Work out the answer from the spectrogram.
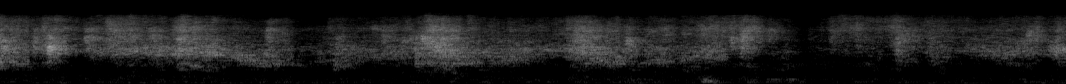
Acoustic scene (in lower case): restroom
